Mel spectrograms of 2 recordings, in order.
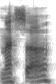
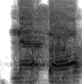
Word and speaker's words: Nassau: York to this at the Nassau Coliseum is how you say it NASA NASA yeah and there was around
